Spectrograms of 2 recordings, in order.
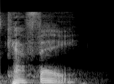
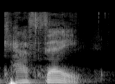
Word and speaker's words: cafe: 因为后面的 only, 第一个音是一个元音发音开始，所以呢前面这个定冠词读 V, the only trouble, O, 双元音嘛 ,with this cafe, 注意啊读 cafe, cafe, 这么去读 ,with this, 这儿两个 th 都是一个浊音咬舌头。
